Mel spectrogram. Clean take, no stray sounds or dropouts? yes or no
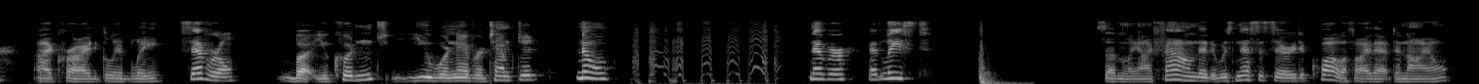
no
